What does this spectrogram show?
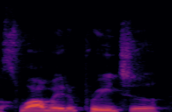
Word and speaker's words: Suave Da Preacha: Suave the Preacher.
